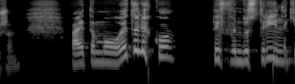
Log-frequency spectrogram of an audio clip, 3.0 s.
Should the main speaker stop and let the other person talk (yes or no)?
yes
